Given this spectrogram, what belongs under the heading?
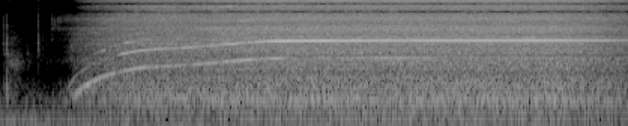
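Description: A cordless handheld vacuum on high speed whirs up from silence, its motor pitch rising quickly, then settles into a loud, steady high-pitched whine.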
